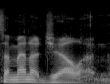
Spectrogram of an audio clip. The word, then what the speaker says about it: semenogelin: It's semenogelin. That's how it's properly pronounced.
